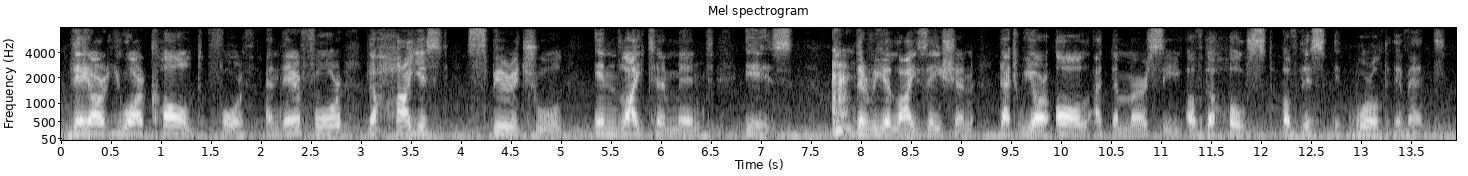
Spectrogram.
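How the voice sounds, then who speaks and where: A man's voice: fairly high pitch, fairly even intonation, slow pace, a little mellow, slight background noise. A man born in Iran and raised in Canada, giving an impassioned, searching spiritual monologue with many restarts and rising outbursts. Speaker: spiritual speaker.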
